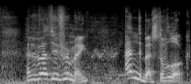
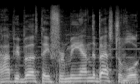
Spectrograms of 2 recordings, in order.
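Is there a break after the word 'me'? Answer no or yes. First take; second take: yes; no. First: There is a break right after 'me'. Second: The words run on with no break after 'me'. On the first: One person wishes a happy birthday and also good luck. The speaker calls it right. "That's how I'm supposed to read that" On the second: 'The best of luck' is one of the senders of the birthday wish. The speaker calls it wrong. "as if the best of luck is wishing me birthday"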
